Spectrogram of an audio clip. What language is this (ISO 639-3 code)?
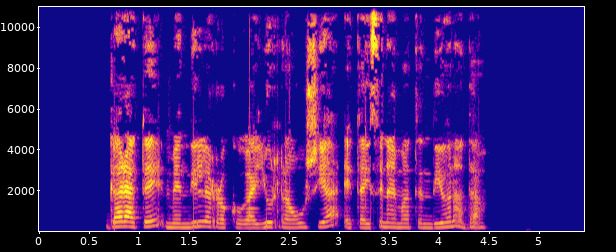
eus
